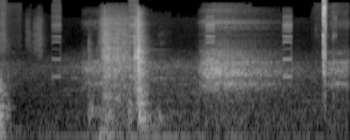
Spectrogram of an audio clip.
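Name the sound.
door being pulled shut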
